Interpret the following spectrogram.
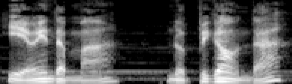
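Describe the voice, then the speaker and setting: A man voicing a gentle older father-in-law who speaks low and soothingly in a storybook tale. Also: normal speed, soft background music. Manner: low, soft-spoken and soothing.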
